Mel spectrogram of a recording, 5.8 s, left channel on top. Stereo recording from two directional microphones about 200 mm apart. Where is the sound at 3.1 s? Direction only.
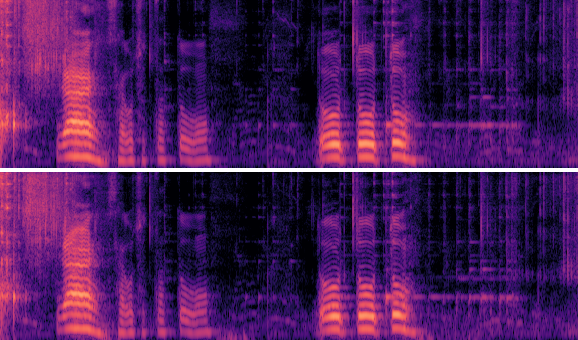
10° left (ahead or behind).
